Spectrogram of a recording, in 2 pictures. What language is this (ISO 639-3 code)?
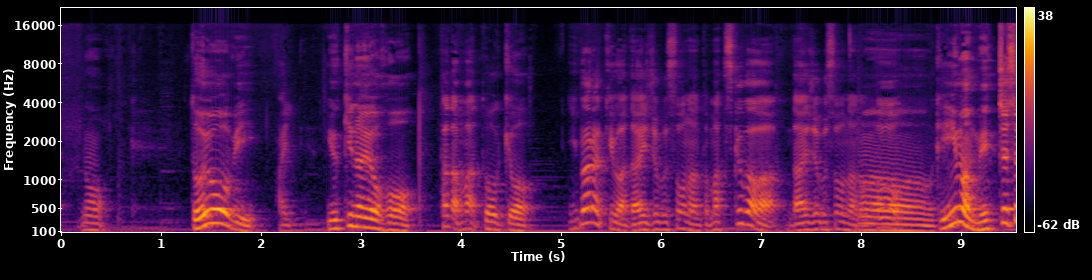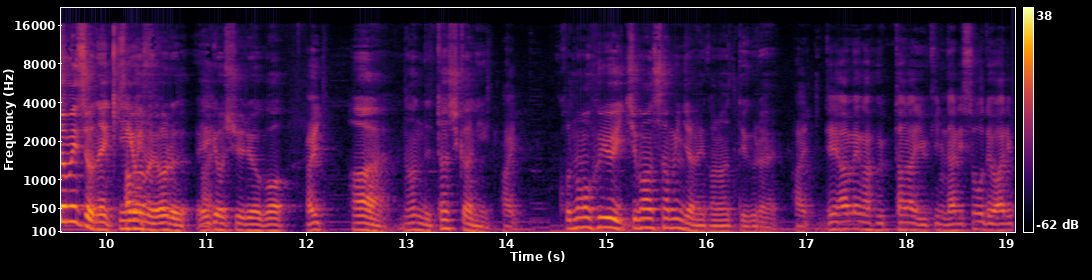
jpn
